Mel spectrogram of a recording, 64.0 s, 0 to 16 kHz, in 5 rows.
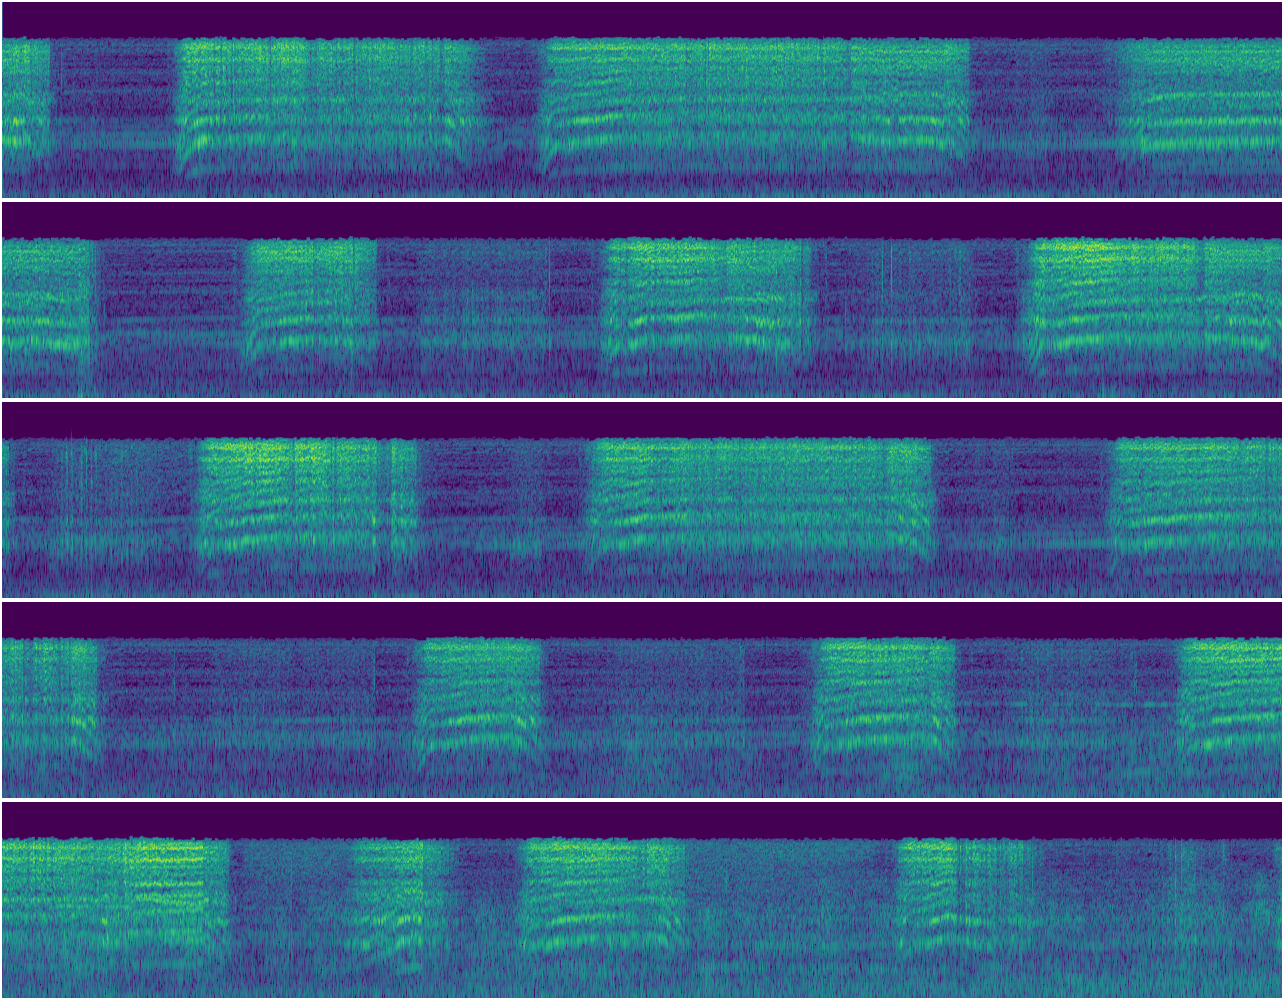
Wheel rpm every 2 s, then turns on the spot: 50, 150, 80, 160, 110, 70, 110, 60, 30, 100, 60, 90, 110, 50, 110, 50, 160, 50, 110, 90, 10, 70, 20, 90, 20, 140, 100, 40, 100, 30, 70, 30.
16-18 20-22 34-36 40-42 44-46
